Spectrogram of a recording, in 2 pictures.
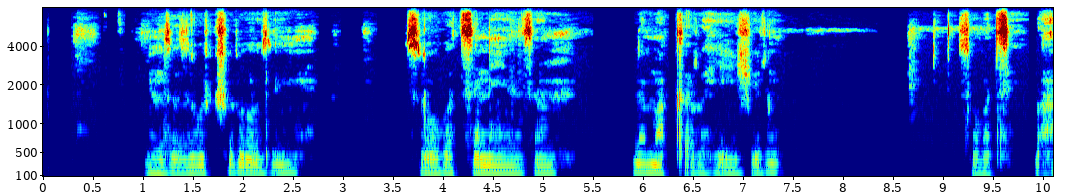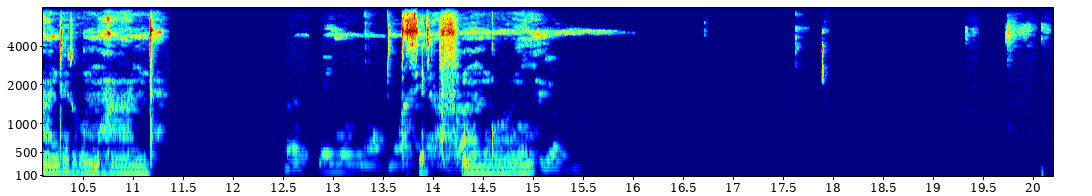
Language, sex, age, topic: Kinyarwanda, male, 50+, finance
